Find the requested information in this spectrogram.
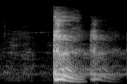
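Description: An adult man gives one sharp, harsh cough followed by a shorter throat-clearing burst.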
